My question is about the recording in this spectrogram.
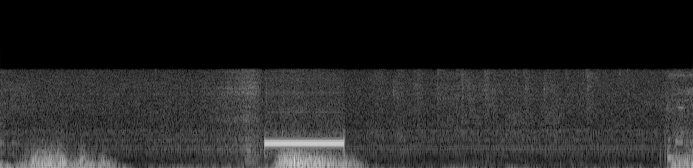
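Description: A telephone ringback tone on a call that goes unanswered: a single steady mid-pitched tone lasting about a second, on a muffled narrowband phone line with faint hiss before and after.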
